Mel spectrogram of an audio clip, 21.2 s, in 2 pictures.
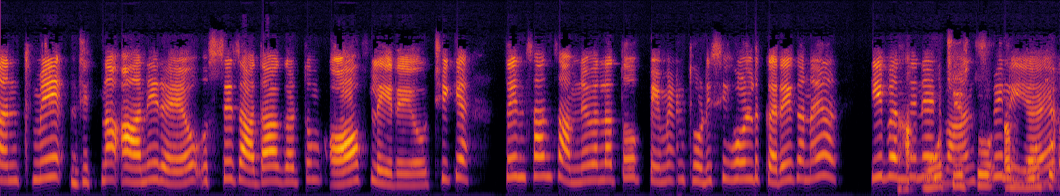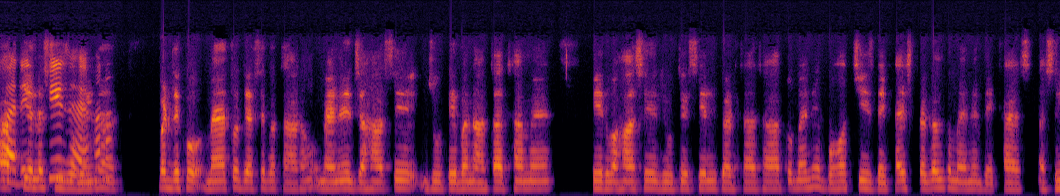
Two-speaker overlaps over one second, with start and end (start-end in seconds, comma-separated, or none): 9.0-11.7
